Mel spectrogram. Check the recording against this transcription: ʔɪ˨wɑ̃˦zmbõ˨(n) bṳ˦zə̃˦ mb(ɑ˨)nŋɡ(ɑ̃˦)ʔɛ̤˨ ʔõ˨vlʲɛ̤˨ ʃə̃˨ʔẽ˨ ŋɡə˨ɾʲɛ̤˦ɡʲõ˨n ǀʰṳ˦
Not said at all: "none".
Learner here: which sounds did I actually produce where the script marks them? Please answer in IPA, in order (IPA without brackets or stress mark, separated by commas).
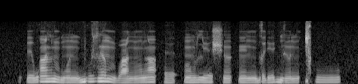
n, ɑ˨, ɑ̃˦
